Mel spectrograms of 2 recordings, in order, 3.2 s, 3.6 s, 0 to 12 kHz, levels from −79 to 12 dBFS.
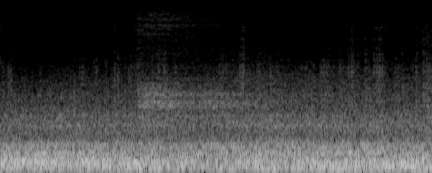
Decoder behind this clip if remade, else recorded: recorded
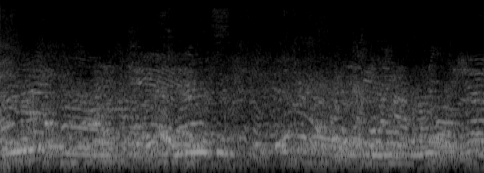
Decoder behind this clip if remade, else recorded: recorded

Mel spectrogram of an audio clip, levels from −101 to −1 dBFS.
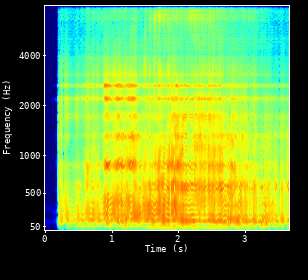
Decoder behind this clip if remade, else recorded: remade, vocoder, Vocos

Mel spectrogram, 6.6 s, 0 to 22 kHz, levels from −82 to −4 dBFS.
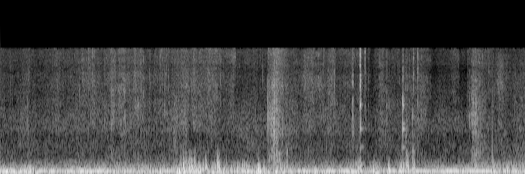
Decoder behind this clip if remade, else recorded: recorded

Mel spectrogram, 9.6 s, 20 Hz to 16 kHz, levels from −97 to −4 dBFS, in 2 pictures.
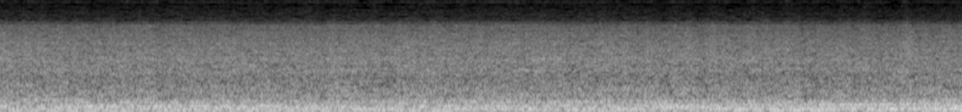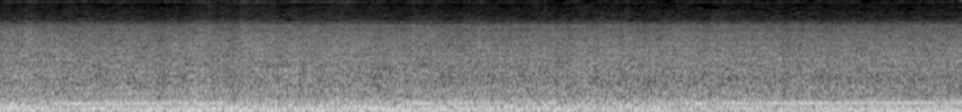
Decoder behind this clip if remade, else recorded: recorded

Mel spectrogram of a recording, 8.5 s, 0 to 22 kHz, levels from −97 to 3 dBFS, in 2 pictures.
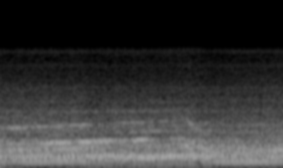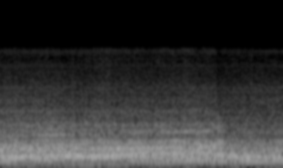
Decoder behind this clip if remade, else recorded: remade, vocoder, Vocos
